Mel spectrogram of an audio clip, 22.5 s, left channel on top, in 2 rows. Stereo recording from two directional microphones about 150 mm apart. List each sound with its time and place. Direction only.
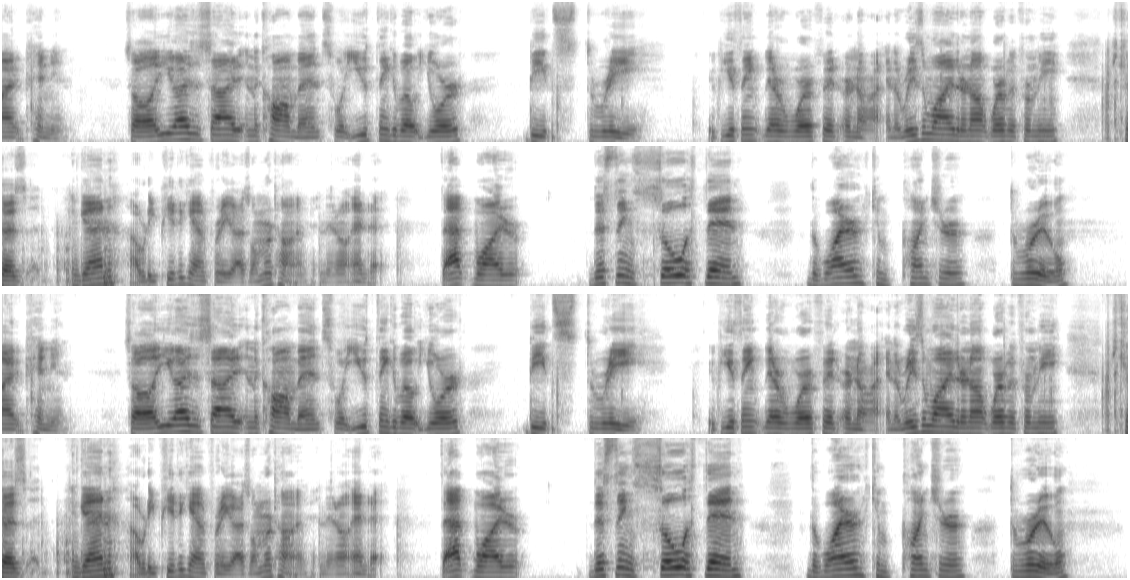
0.0 s speech: 45° right (ahead or behind)
5.8 s speech: 40° right (ahead or behind)
7.1 s speech: 40° right (ahead or behind)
